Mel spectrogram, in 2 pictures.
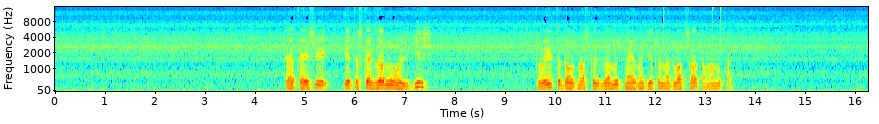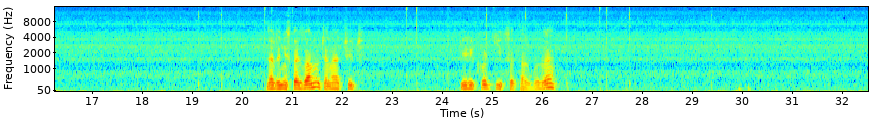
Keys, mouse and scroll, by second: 13.2 click, 19.2 middle click, 20.6 click, 21.5 r, 24.1-25.0 middle drag, 25.7-26.6 middle drag, 27.2 click, 27.8-29.5 middle drag, 30.0 r.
